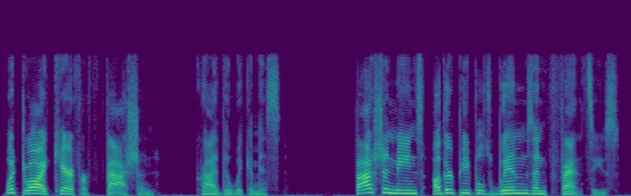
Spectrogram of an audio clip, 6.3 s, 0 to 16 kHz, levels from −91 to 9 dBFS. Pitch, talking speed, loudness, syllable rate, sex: 210 Hz, 150 wpm, -20 LUFS, 4.9 syllables/s, female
